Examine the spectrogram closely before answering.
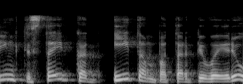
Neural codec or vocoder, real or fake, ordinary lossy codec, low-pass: none; real; Opus, 32 kbps; 9.9 kHz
